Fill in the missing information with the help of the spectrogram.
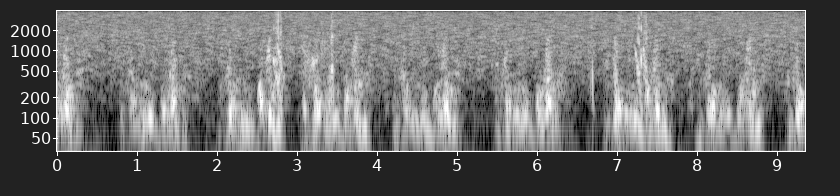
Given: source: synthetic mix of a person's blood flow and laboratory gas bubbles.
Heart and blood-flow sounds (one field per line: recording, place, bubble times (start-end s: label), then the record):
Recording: Doppler ultrasound of blood flow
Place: precordium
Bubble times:
2.67-2.85 s: bubbles
3.04-3.55 s: bubbles
6.65-6.74 s: bubbles
6.96-7.04 s: bubbles
7.21-7.44 s: bubbles
From the record:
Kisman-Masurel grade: 222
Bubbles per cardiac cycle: several, 3 to 8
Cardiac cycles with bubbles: 10 to 50%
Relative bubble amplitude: moderate (0.250 to 0.450)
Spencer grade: 2 (many but less than half of the cardiac periods contain bubble signals, singularly or in groups)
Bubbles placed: only in the low amplitude regions of the cardiac cycle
